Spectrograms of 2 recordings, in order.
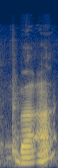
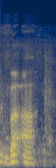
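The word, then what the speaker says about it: באה: So you took the same verb, which was conjugating, you pronounced it different ways. You said ba'a, and he said ba'a. Are you right? Are you right? The answer is you're both right.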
